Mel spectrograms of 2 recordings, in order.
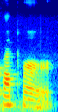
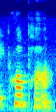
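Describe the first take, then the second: First: "proper" with a strong final r; imitating "proper" with a drawn-out r ending; imitated American pronunciation. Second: "proper" with the final r dropped; soft "proper", no r at the end; British pronunciation. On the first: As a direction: say "proper" the American way, curling the r at the end. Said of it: "when Teacher Will says it". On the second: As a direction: say "proper" the British way, ending in an open "ah". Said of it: "can you guys hear the difference". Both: Shown as a demonstration.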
